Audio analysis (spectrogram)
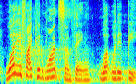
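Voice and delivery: ordinary talk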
